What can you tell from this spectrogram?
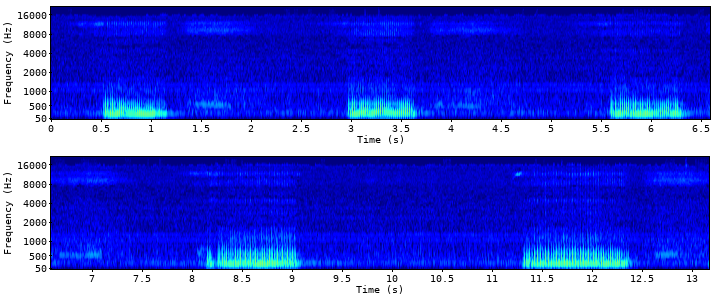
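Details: A French Bulldog puppy, aged three and a half months, sleeps and snores like an adult dog: five harsh, rattling inhalation snores repeated about every two and a half seconds, with soft exhalation sounds in the pauses.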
